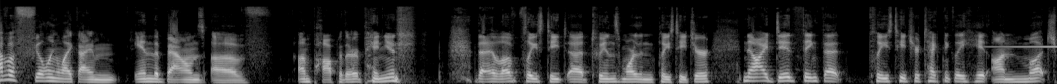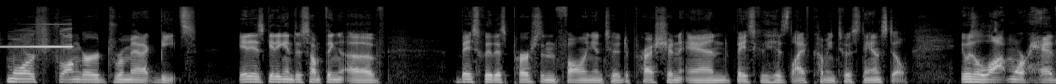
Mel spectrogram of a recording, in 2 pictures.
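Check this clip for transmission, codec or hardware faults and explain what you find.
There's one clear fault here: a loudspeaker feedback squeal from 9.82 s to 11.32 s. A mic is picking up the speaker it feeds, and at about 2.2 kHz the loop gain tips past one, so that tone feeds on itself. You hear a single whistle rising out of the speech over roughly a second, ending up a few dB louder than the talker, before it drops away.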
